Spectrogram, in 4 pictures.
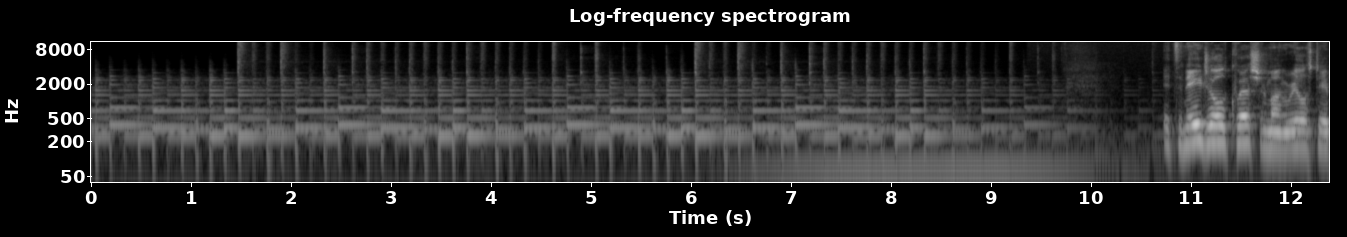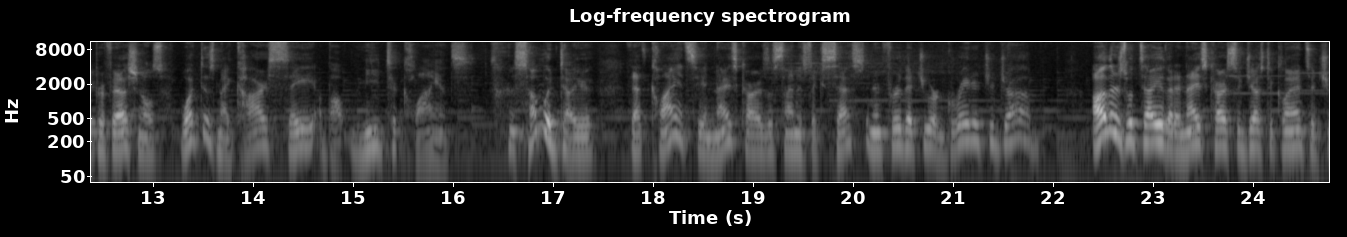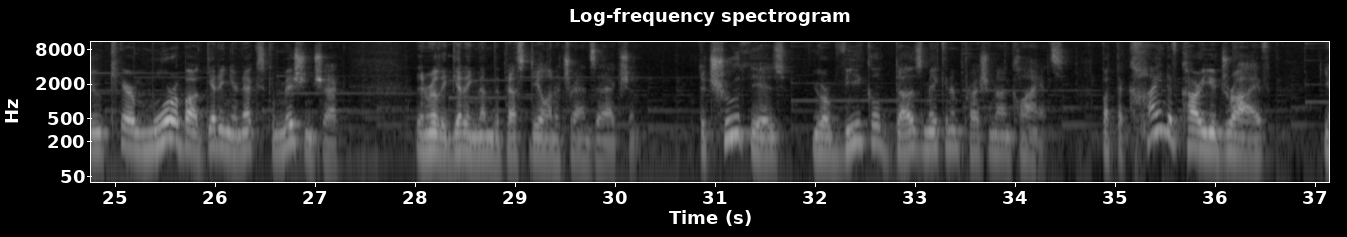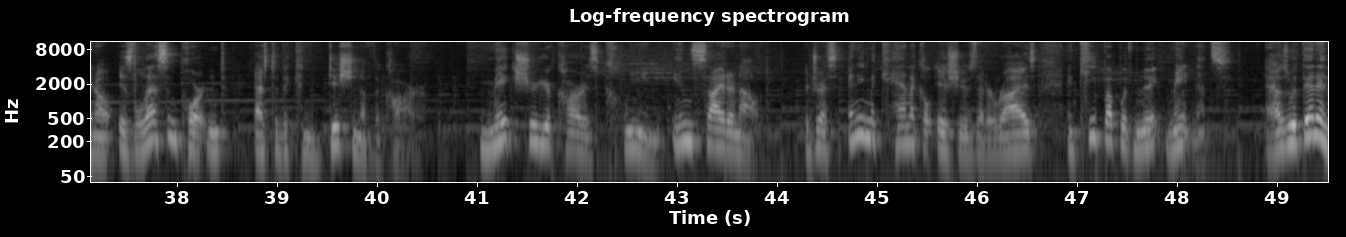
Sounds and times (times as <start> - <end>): Music: 0.0 - 49.5
Speech: 10.7 - 21.8, 22.4 - 27.3, 28.0 - 30.2, 30.9 - 36.5, 37.1 - 49.5.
